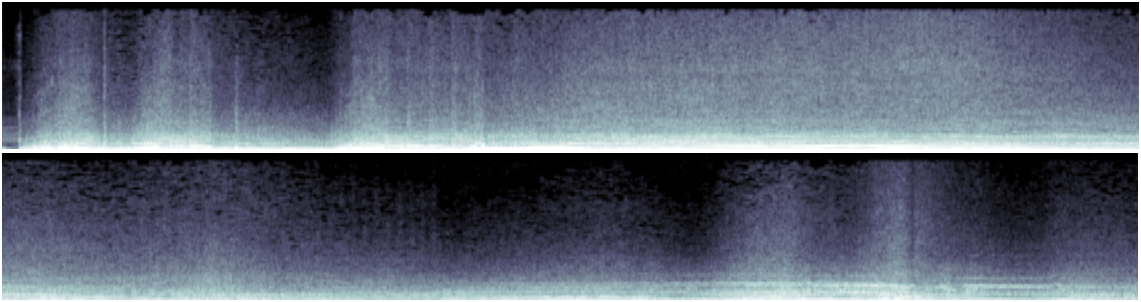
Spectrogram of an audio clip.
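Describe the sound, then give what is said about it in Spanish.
A powerful car speeds in reverse during an evasive-driving demonstration, its engine revving hard with the pitch rising and falling again and again while the tires squeal and skid throughout. “Hay que manejar marcha atrás así, ¿no? Mucho. Con esa bestia, ¿no? A esa velocidad.”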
